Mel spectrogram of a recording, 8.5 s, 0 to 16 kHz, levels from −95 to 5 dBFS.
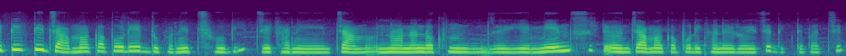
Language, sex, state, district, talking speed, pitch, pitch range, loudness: Bengali, female, West Bengal, Jhargram, 125 wpm, 205 Hz, 195-235 Hz, -16 LUFS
